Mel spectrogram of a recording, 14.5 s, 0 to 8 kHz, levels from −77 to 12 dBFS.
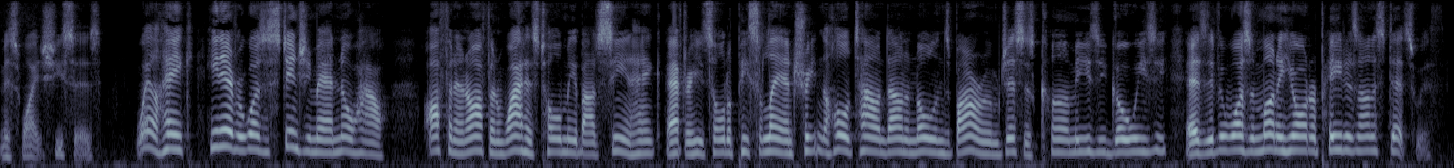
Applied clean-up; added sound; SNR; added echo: none; none; none; none.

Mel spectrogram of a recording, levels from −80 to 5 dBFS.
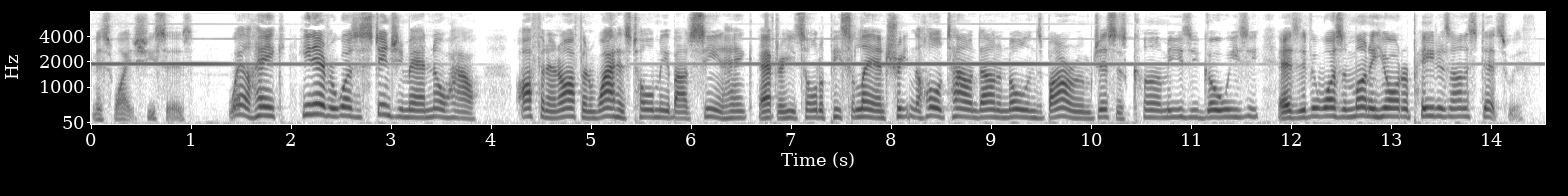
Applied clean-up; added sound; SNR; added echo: none; Wind instrument, woodwind instrument; 11 dB; none.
